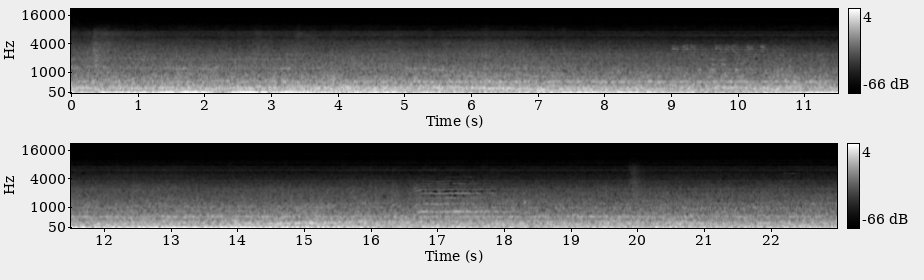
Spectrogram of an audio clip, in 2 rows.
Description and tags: SKYLINE Jecklin disk 02
Recording from top floor clarion hotel oslo. Recording from the terrace suite of the hotel and i have been useing two omni rode mikrofones on a jecklin disk. To this recording there is a similar recording in ms, useing bothe will creating a nice atmospher for surround ms in front and jecklin in rear.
